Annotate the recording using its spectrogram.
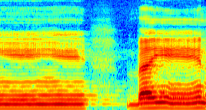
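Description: A man chanting an Arabic religious recitation, holding one long note, breaking off a little under a second in for a breath, then starting a new phrase with a rising note.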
